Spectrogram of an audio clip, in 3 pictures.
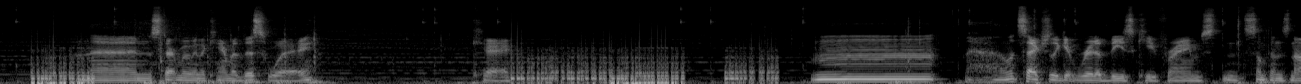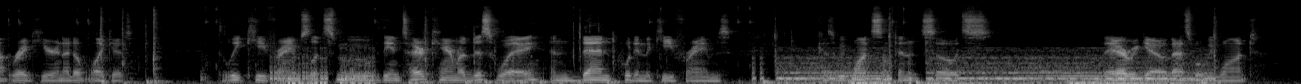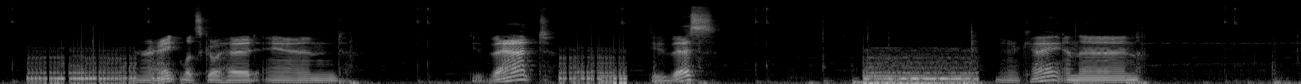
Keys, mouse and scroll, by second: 0.2 click, 1.6 shift+`, 5.0-6.8 drag, 7.1 click, 8.9 shift+`, 10.6 right click, 12.2 right click, 13.1 shift+right click, 13.8 shift+right click, 14.4 Delete, 15.6-16.8 drag, 17.2 shift+`, 20.4 click, 20.6 space, 21.8 space, 22.0 click, 22.1 space, 25.0 space, 26.2-27.6 drag, 29.5 shift+`, 31.5 click, 32.9 shift+`, 34.5 space, 35.7 space, 37.3 shift+`.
